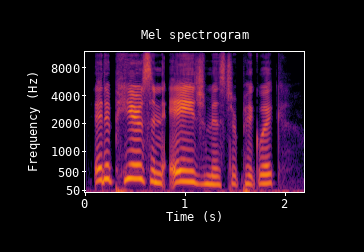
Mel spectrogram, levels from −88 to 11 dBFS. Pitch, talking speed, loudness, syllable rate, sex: 245 Hz, 165 wpm, -17 LUFS, 5.0 syllables/s, female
